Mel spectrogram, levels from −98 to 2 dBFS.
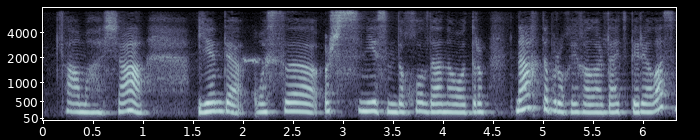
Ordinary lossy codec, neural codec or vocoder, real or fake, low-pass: none; codec, 16 kHz in and 24 kHz out, 1 kbps, XY-Tokenizer; fake; 7.2 kHz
